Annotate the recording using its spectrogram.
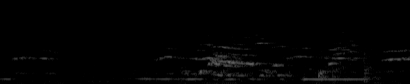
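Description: Faint voices in the background, rising and falling, starting about a third of the way in.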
